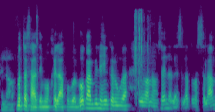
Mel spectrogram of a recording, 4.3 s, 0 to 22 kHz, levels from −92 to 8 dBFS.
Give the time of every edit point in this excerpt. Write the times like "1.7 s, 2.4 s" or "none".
2.7 s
